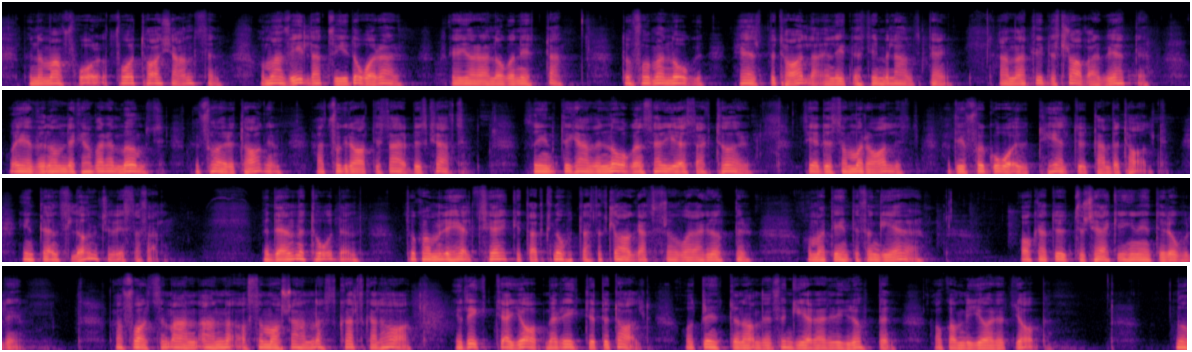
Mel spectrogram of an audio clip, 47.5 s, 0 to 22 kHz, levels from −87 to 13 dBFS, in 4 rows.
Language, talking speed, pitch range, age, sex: Swedish, 155 wpm, 125-145 Hz, 60-79, male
